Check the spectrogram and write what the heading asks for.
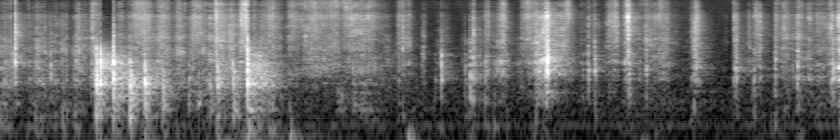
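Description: Hands handling cardboard packaging: a box's inner tray lifted out, the box set down on a wooden table, and a small cardboard sleeve box slid open. Scattered taps, scrapes and rustles, busiest about a second in and again around five and a half seconds.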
